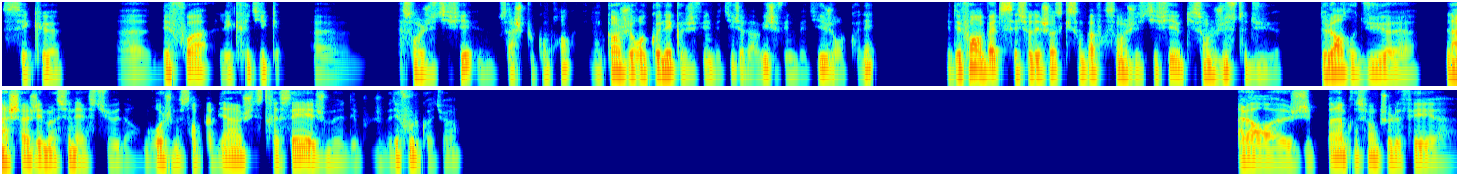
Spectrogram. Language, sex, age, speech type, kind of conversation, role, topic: French, male, 40-44, conversation, advice, user, Comment répondre aux critiques sans m'épuiser et en restant serein ?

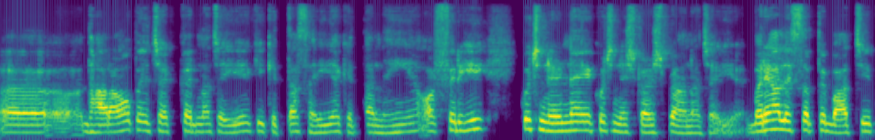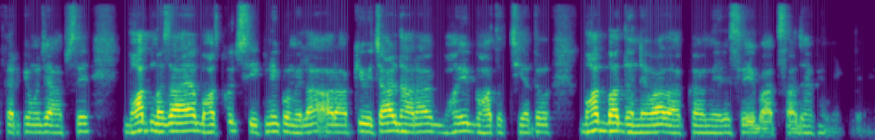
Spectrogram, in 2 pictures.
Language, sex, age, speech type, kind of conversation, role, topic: Hindi, male, 20-24, conversation, unstructured, none, आपको क्या लगता है, क्या खबरें हमें अधिक सतर्क बनाती हैं या अधिक डराती हैं?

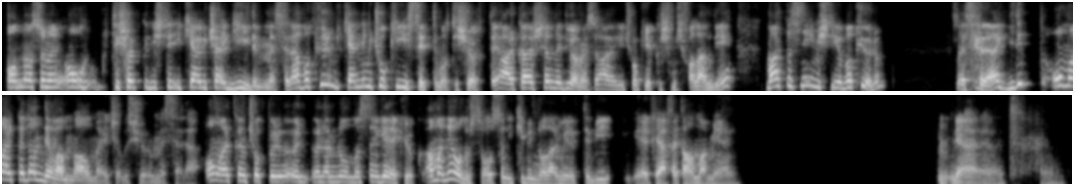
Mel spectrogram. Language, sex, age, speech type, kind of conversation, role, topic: Turkish, male, 40-44, conversation, podcast, guest, Minimalist misin, yoksa daha gösterişli giyinmeyi mi seversin?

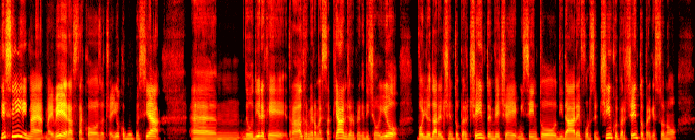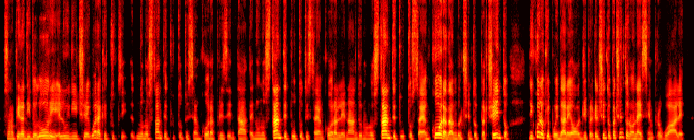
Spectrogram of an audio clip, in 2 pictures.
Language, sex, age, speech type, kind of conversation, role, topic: Italian, female, 35-39, conversation, podcast, guest, Come costruisci la tua resilienza giorno per giorno?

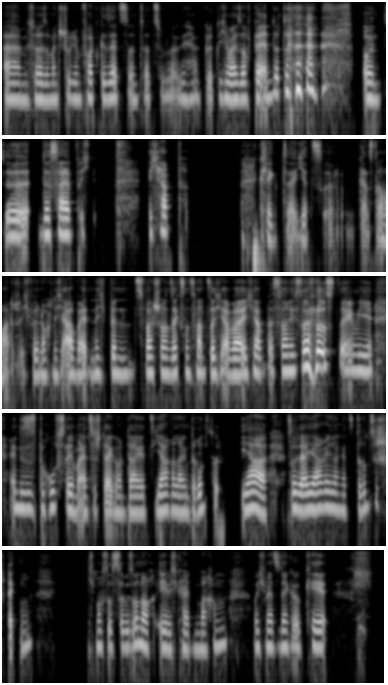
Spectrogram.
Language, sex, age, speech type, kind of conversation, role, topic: German, female, 25-29, conversation, advice, user, Wie gehe ich mit Zweifeln um, nachdem ich eine große Entscheidung getroffen habe?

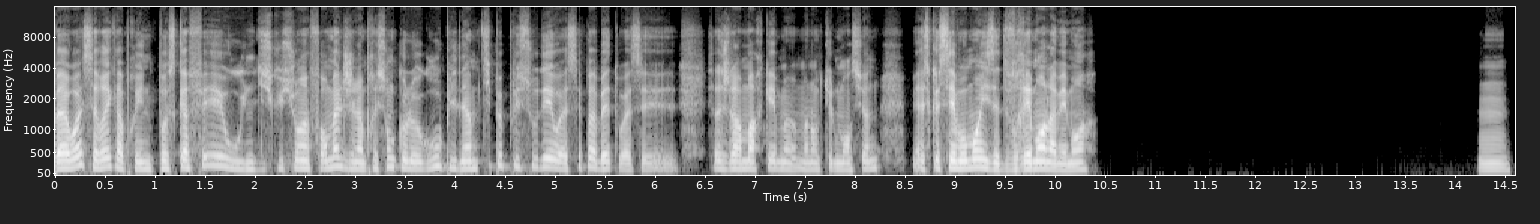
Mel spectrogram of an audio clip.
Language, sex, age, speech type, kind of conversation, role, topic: French, male, 35-39, read, expert-assistant, asker, Pourquoi certains retiennent-ils mieux les informations en discutant, tandis que d’autres préfèrent lire ou écrire ?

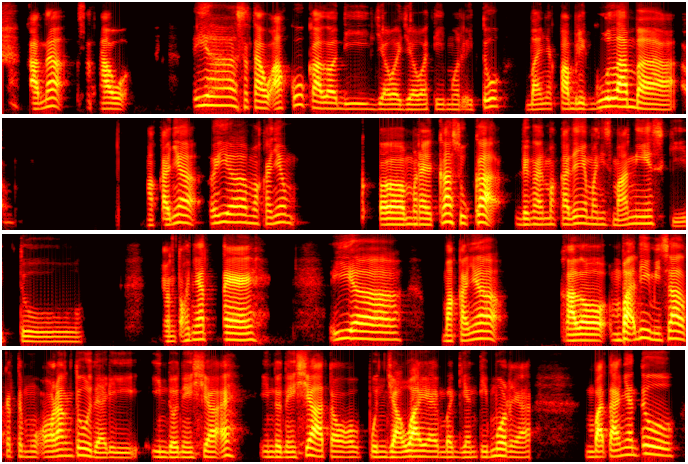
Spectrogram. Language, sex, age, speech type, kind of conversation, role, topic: Indonesian, male, 20-24, conversation, unstructured, none, Anda lebih suka es teh manis atau es jeruk segar?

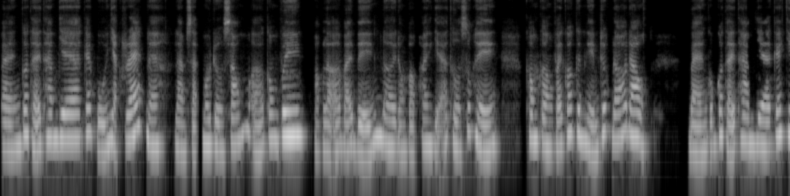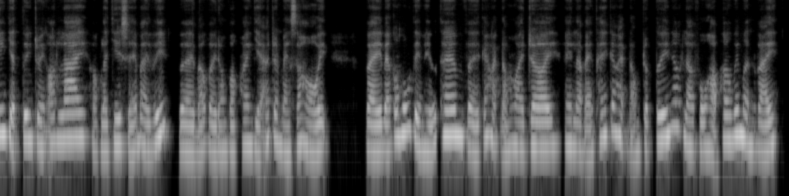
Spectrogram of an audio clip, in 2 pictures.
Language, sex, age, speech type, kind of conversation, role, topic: Vietnamese, female, 30-34, read, expert-assistant, expert, Vì sao nên tham gia các hoạt động bảo vệ động vật hoang dã?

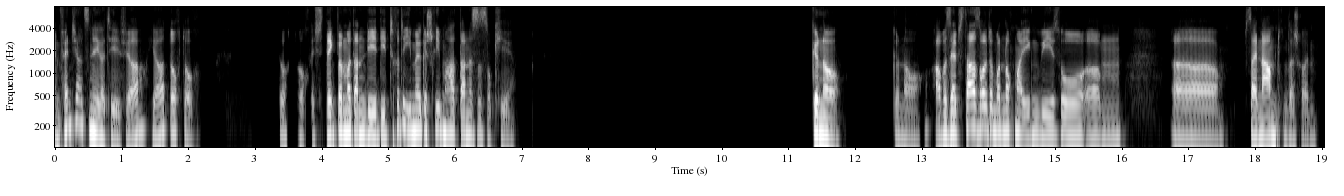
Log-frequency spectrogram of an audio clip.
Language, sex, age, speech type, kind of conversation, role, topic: German, male, 35-39, conversation, podcast, guest, Was führt deiner Erfahrung nach zu E‑Mail‑Missverständnissen?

